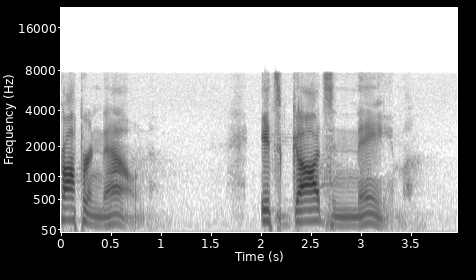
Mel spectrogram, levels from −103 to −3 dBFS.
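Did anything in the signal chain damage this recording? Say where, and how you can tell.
No, nothing in the signal chain stood out as damaging this speech on listening, with the room's background noise sitting about 50 dB below the voice and the G.722 wideband coding adding nothing more than a faint upper-band hiss at most.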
